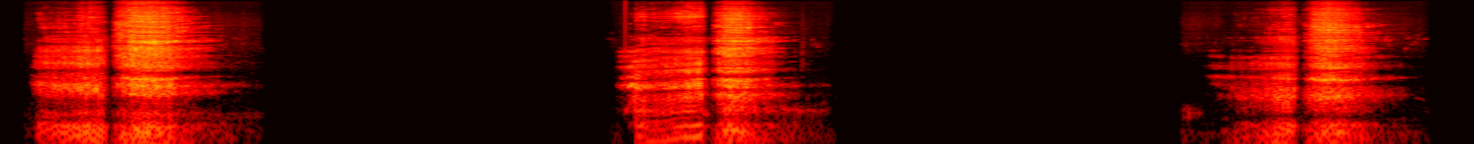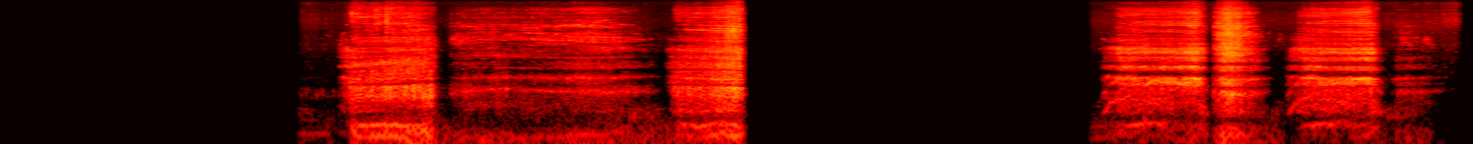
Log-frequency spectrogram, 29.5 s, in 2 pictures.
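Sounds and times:
tiger growling: 0.3s - 2.6s, 6.2s - 8.3s, 11.8s - 14.3s, 17.8s - 22.2s, 25.7s - 29.4s.

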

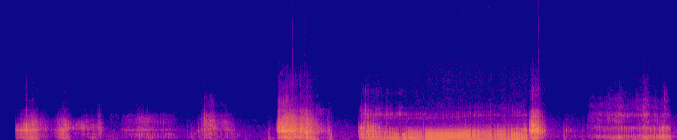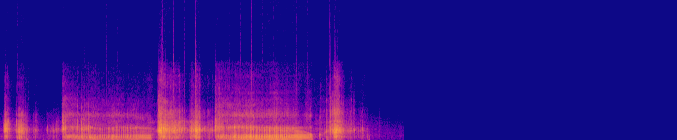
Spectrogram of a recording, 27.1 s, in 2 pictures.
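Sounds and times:
dog snarling: 0.3s - 4.8s, 5.4s - 21.0s.

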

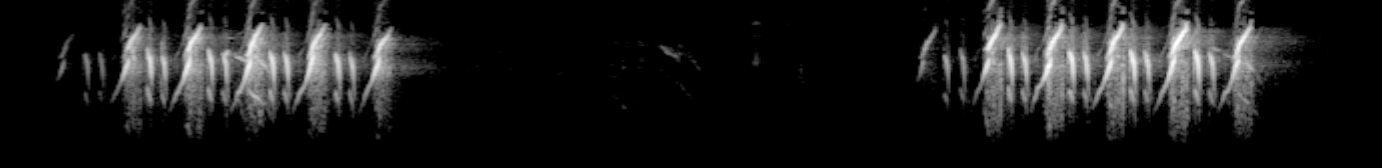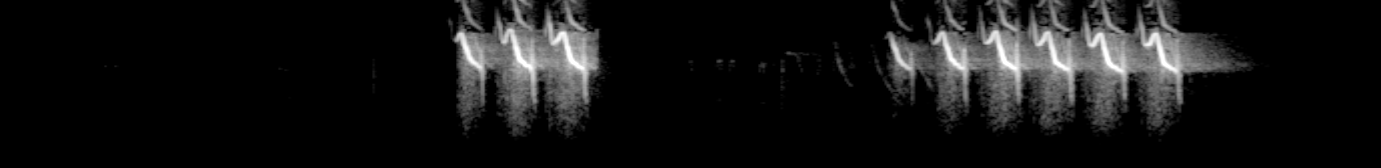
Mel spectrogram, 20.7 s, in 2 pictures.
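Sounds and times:
pyrrhuloxia whistling: 0.9s - 3.0s, 6.9s - 9.5s, 13.8s - 14.8s, 17.0s - 19.3s.

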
